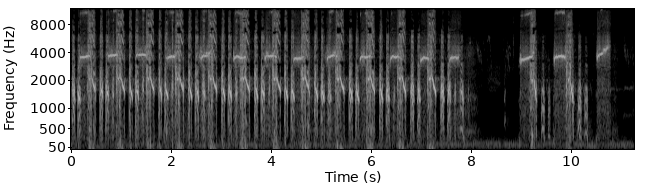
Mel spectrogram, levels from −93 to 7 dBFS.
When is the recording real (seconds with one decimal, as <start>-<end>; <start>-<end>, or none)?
3.4-4.2; 9.0-9.6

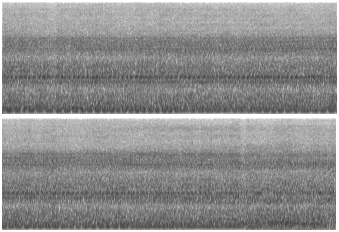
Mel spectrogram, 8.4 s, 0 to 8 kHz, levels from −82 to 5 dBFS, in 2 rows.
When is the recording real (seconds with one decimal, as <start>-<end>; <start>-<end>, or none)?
0.0-8.4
